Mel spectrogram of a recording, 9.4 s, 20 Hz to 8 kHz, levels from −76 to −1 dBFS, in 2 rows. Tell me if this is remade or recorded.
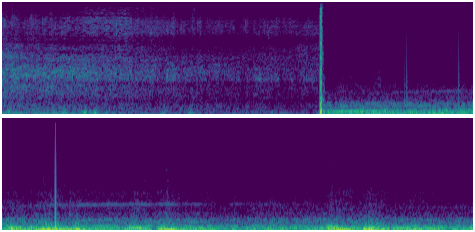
recorded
